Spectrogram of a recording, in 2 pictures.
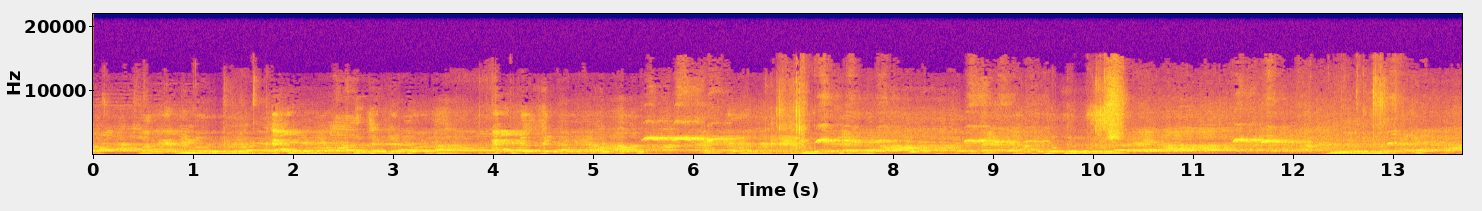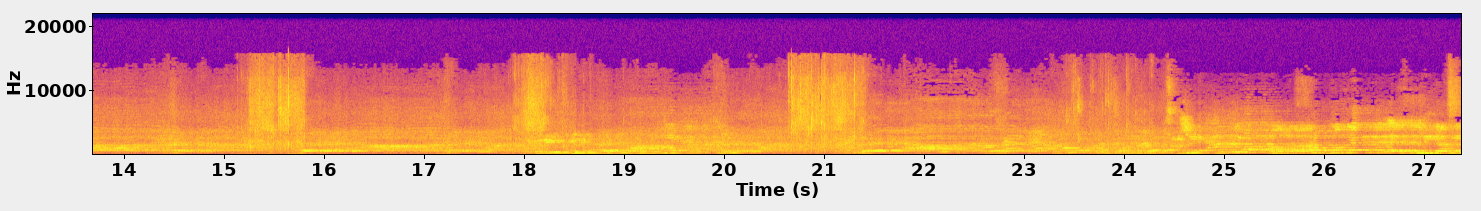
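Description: A young man speaks steadily into a microphone through loudspeakers in a large echoing hall.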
